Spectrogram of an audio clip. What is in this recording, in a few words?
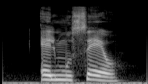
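the museum, Spanish, female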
